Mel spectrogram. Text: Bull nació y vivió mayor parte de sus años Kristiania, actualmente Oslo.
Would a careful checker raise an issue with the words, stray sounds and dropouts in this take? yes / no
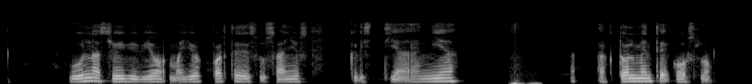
yes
